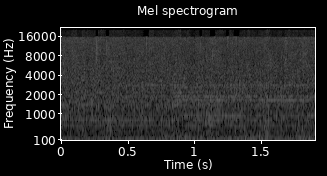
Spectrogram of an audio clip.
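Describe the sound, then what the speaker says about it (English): A continuous rain sound plays behind a cozy video game stream: dense, even patter of rain on a surface, steady and unbroken, with no other noise over it. "I don't think we need to hear the rain sound right now"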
